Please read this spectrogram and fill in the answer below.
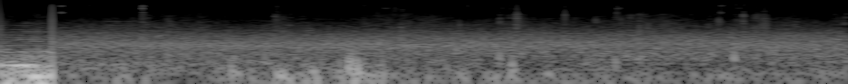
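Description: Background music cuts off about a quarter second in; then footsteps on a concrete sidewalk, irregular light knocks over a faint outdoor hiss.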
